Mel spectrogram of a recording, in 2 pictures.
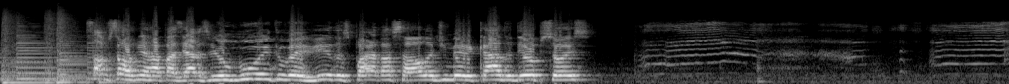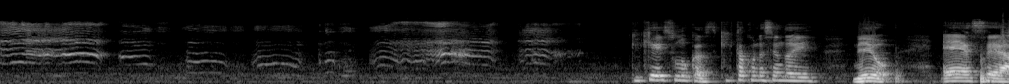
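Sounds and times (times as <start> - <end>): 
speech: 0.9 - 5.9, 16.4 - 20.1
child crying: 6.4 - 15.9.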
